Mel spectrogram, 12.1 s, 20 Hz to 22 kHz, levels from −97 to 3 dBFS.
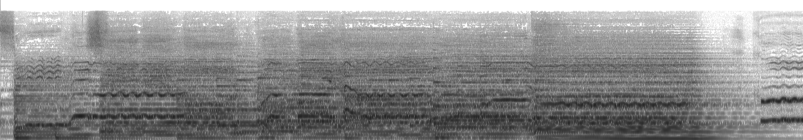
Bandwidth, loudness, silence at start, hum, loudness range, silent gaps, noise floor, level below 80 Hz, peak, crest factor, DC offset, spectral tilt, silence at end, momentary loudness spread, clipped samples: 16 kHz; -14 LUFS; 0 s; none; 2 LU; none; -37 dBFS; -30 dBFS; 0 dBFS; 14 dB; under 0.1%; -5 dB/octave; 0 s; 5 LU; under 0.1%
